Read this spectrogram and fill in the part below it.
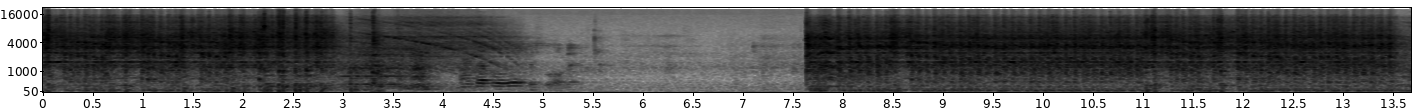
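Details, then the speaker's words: New engine, first start attempt: steady cranking about three turns a second with brief catches that never run; cranks but won't start, faulty MAP sensor wiring. "i mean it wants to start it's trying it sounds better"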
